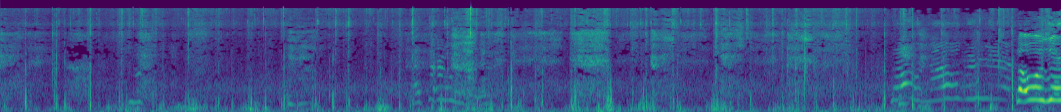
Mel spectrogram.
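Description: Running footsteps, a quick uneven series of thuds on dry dirt and dead corn leaves, with the handheld phone's microphone jostled by the motion. A voice is heard near the end.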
